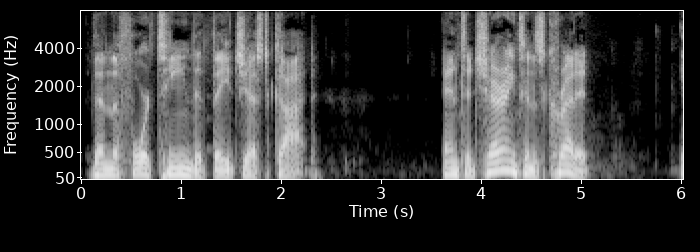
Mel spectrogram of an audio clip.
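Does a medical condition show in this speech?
No.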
